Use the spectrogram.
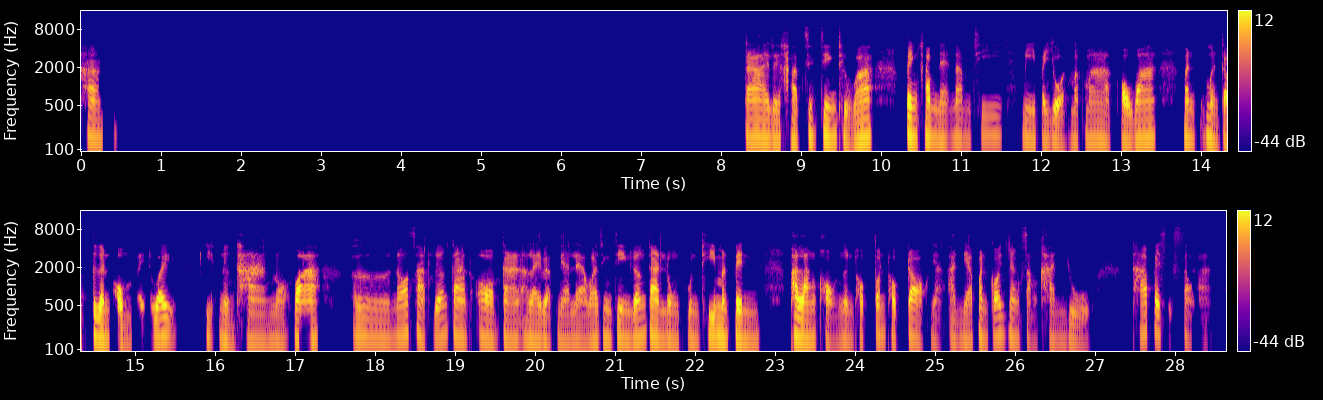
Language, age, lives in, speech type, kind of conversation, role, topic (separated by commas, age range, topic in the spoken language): Thai, 35-39, Thailand, conversation, advice, user, ทำไมคุณถึงขาดแรงจูงใจในการทำตามเป้าหมายระยะยาว และคุณอยากแก้ไขอย่างไร?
